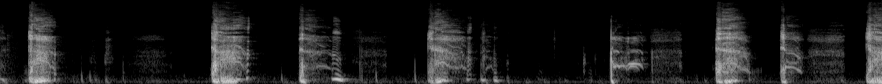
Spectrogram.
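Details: About eight harsh coughs in repeated bursts with strained breaths between over roughly nine seconds; back-to-back morning coughing fits that leave the person winded.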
